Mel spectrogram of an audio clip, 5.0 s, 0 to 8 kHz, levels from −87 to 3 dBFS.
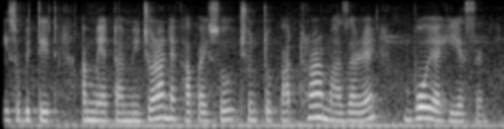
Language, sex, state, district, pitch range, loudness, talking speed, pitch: Assamese, female, Assam, Kamrup Metropolitan, 195-225 Hz, -19 LUFS, 155 wpm, 205 Hz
